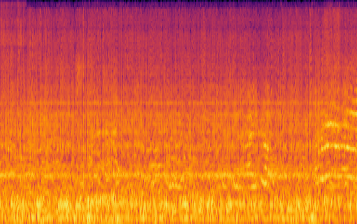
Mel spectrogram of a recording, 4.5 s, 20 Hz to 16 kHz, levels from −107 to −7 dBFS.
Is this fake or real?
fake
